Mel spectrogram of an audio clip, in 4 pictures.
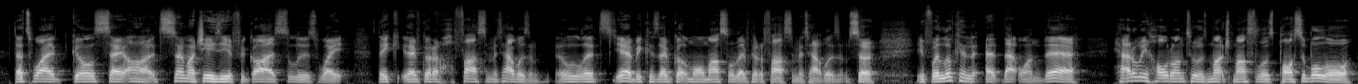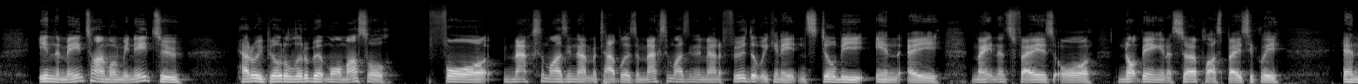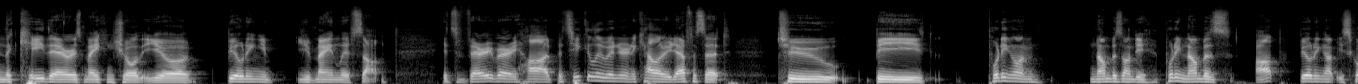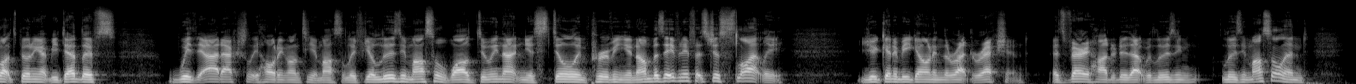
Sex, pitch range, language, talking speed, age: male, 110-130 Hz, English, 205 wpm, 20-39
